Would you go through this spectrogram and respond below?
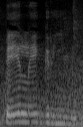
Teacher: ele passa de vibrante para lateral Então vai ser Pelegrino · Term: disseminação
